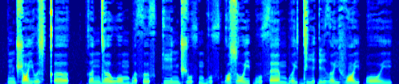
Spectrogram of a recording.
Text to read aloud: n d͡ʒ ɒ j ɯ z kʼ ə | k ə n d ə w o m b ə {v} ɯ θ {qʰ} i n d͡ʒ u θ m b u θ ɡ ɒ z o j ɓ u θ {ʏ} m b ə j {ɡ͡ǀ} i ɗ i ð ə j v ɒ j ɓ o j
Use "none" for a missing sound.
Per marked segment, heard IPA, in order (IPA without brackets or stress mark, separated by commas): θ, k, ɛ, d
